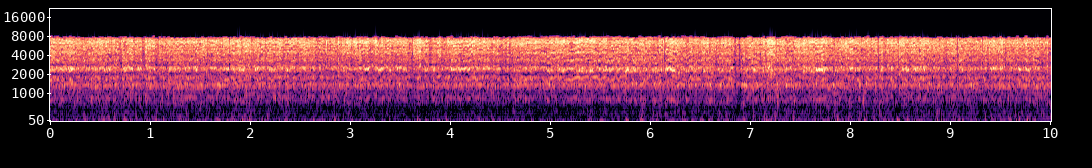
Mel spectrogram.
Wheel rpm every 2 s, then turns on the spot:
220, 230, 220, 210, 230.
none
